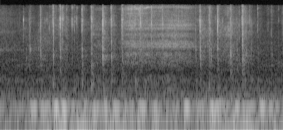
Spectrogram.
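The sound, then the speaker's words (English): Rapid, continuous clattering of computer keys, a dense stream of quick clicks typed at high speed over a low steady hum, with no one speaking. “Furious typing going on here in the.”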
